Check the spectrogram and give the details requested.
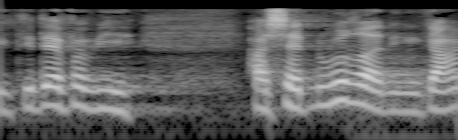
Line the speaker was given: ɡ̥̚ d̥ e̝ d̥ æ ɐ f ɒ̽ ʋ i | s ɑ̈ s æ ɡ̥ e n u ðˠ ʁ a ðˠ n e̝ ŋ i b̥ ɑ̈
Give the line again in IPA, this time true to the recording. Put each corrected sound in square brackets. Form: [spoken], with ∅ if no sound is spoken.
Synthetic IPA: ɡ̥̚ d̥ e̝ d̥ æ ɐ f ɒ̽ ʋ i | [h] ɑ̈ s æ [d̥] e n u ðˠ ʁ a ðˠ n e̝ ŋ i [ɡ̥] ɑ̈

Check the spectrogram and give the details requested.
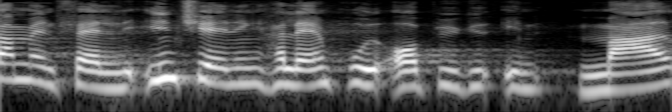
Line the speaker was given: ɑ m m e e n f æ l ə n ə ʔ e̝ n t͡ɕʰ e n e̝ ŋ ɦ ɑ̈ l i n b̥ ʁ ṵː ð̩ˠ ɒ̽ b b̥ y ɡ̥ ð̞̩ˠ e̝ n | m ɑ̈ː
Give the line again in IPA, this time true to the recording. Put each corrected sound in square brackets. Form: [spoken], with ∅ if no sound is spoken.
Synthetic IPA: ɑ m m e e n f æ l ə n ə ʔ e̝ n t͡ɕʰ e n e̝ ŋ ɦ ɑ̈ l [æ] n b̥ ʁ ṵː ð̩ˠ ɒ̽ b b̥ y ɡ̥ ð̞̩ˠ e̝ n | m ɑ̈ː

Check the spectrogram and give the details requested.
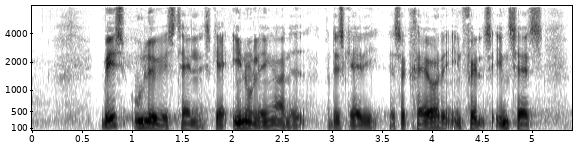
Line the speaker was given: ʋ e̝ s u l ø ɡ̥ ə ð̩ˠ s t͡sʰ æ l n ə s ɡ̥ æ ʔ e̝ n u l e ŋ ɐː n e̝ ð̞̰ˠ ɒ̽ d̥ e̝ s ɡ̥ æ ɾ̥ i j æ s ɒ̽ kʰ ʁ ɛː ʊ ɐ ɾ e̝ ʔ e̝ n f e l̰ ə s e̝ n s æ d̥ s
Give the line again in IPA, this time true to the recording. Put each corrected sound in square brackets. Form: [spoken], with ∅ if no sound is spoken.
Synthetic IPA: ʋ e̝ s u l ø ɡ̥ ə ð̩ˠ s t͡sʰ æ l n ə s ɡ̥ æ ʔ e̝ n u l e ŋ ɐː n e̝ ð̞̰ˠ ɒ̽ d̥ e̝ s ɡ̥ æ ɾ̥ i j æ s ɒ̽ kʰ ʁ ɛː ʊ ɐ ɾ e̝ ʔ e̝ n f e l̰ ə s e̝ n s æ d̥ s

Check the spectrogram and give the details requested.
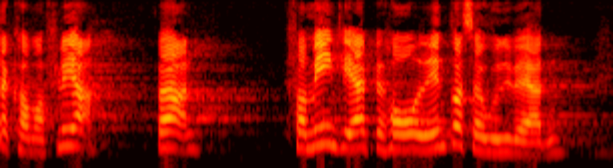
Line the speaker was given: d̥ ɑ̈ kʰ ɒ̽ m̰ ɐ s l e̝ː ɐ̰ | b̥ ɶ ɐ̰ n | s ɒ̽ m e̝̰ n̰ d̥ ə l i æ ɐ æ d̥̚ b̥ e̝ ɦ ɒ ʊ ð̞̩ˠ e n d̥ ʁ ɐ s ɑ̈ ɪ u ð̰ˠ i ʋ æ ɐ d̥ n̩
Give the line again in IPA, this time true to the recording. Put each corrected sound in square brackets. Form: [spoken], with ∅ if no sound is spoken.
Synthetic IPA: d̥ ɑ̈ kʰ ɒ̽ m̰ ɐ [f] l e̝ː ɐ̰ | b̥ ɶ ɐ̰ n | [f] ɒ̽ m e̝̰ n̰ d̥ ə l i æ ɐ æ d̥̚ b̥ e̝ ɦ ɒ ʊ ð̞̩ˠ e n d̥ ʁ ɐ s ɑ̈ ɪ u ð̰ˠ i ʋ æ ɐ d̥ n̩

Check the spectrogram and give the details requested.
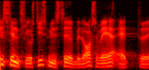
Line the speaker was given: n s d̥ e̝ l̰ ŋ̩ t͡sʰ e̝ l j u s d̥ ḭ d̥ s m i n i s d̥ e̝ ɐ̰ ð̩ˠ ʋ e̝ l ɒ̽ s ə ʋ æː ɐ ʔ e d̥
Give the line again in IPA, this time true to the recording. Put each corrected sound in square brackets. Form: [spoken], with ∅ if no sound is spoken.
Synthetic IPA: n s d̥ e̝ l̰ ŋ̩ t͡sʰ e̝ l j u s d̥ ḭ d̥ s m i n i s d̥ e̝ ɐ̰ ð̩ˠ ʋ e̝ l ɒ̽ s ə ʋ æː ɐ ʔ [æ] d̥

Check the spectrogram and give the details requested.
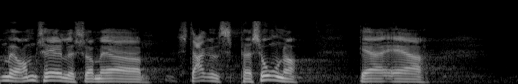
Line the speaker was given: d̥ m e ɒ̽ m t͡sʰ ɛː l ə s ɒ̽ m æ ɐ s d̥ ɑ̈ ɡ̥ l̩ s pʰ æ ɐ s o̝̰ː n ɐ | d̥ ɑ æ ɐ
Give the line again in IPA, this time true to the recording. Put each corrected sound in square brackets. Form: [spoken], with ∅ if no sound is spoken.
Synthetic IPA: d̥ m e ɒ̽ m t͡sʰ ɛː l ə s ɒ̽ m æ ɐ s d̥ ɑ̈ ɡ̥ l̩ s pʰ æ ɐ s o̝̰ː n ɐ | d̥ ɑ æ ɐ

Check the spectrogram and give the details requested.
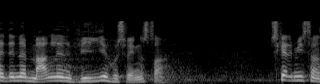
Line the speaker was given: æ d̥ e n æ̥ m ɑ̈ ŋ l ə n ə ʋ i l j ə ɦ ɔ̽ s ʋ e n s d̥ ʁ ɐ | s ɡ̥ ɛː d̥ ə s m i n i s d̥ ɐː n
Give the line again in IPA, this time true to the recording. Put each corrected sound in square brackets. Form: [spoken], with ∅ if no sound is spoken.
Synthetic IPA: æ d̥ e n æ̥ m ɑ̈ ŋ l ə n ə ʋ i l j ə ɦ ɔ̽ s ʋ e n s d̥ ʁ ɐ | s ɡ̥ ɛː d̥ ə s m i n i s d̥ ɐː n

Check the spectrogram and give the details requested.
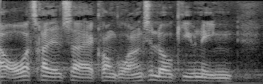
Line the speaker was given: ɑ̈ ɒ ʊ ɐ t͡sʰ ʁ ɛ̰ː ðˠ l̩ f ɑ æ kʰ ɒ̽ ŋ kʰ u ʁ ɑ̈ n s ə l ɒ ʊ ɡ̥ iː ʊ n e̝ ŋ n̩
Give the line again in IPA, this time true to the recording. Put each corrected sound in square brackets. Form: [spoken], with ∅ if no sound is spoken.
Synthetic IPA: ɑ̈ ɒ ʊ ɐ t͡sʰ ʁ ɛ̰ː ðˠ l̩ [s] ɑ æ kʰ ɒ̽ ŋ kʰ u ʁ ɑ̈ [ŋ] s ə l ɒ ʊ ɡ̥ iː ʊ n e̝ ŋ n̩

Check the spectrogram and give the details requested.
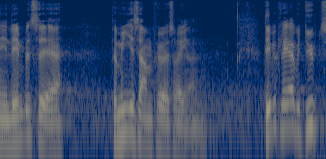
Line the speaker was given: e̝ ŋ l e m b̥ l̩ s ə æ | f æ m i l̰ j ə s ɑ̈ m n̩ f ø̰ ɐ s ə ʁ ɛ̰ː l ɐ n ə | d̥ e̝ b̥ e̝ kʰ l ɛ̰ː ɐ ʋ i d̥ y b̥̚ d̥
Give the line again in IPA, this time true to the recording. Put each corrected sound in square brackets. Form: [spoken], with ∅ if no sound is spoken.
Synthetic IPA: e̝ [n] l e m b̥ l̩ s ə æ | f æ m i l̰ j ə s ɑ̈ m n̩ f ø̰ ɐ s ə ʁ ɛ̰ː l ɐ n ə | d̥ e̝ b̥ e̝ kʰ l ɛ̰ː ɐ ʋ i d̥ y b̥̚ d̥

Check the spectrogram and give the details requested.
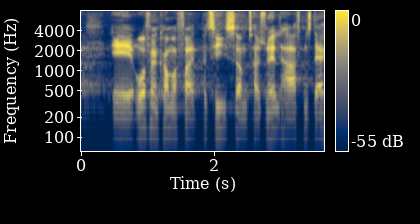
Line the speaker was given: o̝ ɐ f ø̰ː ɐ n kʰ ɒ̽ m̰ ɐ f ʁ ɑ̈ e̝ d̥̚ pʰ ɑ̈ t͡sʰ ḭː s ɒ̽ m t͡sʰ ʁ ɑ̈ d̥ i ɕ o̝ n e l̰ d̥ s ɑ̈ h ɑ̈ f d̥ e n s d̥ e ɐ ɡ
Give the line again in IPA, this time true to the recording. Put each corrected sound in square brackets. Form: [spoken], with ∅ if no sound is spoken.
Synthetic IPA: o̝ ɐ f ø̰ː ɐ n kʰ ɒ̽ m̰ ɐ f ʁ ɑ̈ e̝ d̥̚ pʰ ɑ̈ t͡sʰ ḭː s ɒ̽ m t͡sʰ ʁ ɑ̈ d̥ i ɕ o̝ n e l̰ d̥ [h] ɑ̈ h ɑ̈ f d̥ e n s d̥ [æ] ɐ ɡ

